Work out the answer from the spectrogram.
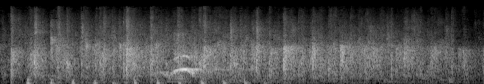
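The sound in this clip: A church audience claps to welcome a woman coming up to share her testimony, a lively, sustained round of many hands clapping with individual claps standing out and a slight swell midway.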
